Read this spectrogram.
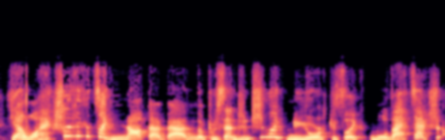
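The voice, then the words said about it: Imitates another person's voice. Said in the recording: “I'm just actually doing an impersonation of one specific person”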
